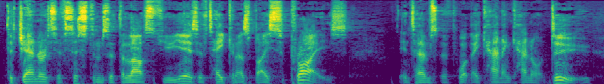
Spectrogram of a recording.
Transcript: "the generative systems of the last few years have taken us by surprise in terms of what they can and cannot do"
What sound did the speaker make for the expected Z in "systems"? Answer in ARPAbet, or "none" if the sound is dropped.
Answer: Z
